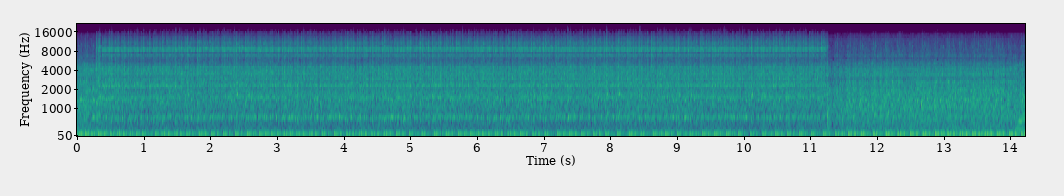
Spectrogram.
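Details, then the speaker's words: 1998 Ducati ST2, 10,596 miles, original exhaust, new open clutch and plates: even V-twin tick over with light dry-clutch rattle while clutch pulled in, dropping away when released; much quieter since front mod, healthy idle. "A lot quieter now since I did the front mod."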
